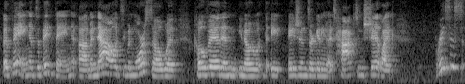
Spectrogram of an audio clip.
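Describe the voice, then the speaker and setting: A woman's voice: mid-range voice, lively intonation, measured pace, bright, forceful tone. A young American woman from California talking candidly and casually, peppering her speech with swearing, "like" and "you know". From California, United States. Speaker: podcast guest sharing her personal story. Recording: roomy echo, distant from the mic.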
